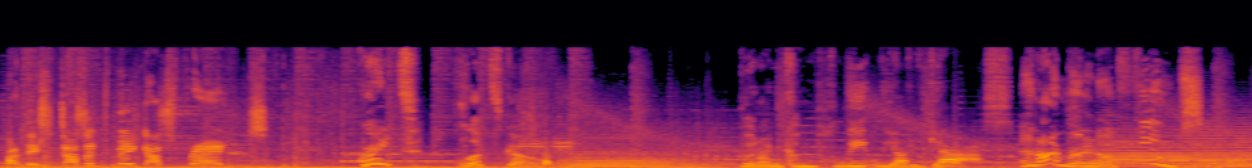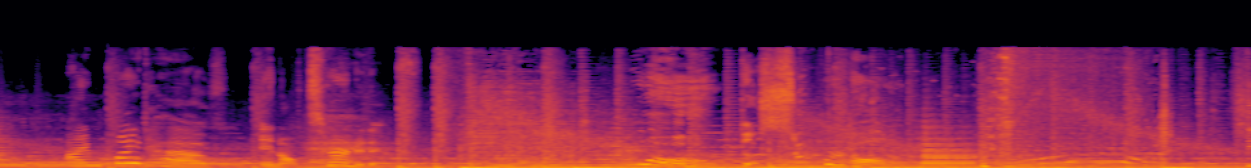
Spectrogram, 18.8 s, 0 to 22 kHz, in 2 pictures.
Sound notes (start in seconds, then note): 3.5 horn honks; 7.8 truck horn blares; 16.1 truck horn blares; 16.3 hydraulics whirring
